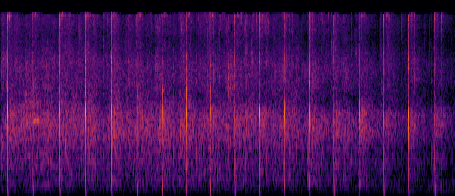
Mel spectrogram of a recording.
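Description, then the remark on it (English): A church audience claps after a testimony in a steady, unified rhythm, sharp beats landing about three times a second over a bed of scattered applause, with no voices rising above it. “Hallelujah. Clap it out.”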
